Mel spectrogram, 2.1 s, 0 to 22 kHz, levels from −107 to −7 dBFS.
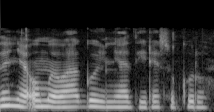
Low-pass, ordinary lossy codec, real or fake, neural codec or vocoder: none; none; real; none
